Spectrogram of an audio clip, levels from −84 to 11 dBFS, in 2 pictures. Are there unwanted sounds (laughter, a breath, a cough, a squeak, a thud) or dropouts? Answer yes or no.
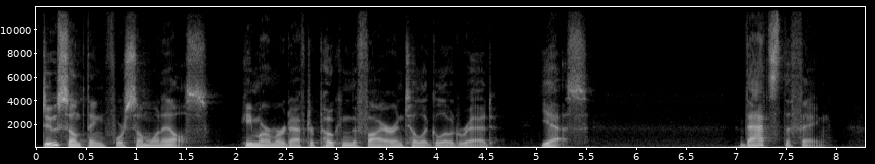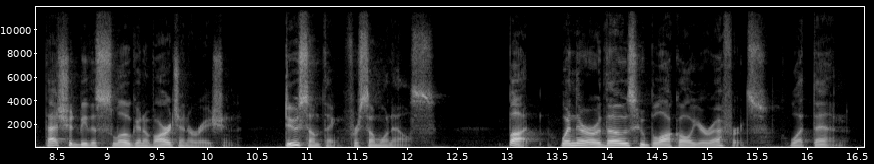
no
